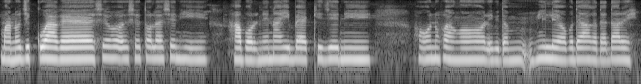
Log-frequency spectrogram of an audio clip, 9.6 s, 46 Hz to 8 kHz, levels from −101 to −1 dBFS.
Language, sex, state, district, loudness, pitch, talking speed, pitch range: Chakma, female, Tripura, Dhalai, -20 LUFS, 215 Hz, 125 wpm, 210-220 Hz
